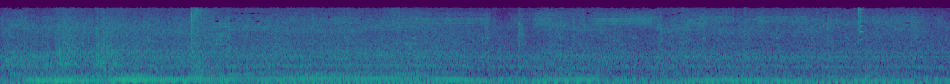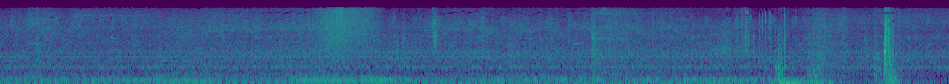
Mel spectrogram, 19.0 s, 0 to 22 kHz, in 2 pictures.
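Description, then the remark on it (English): A car engine hums steadily while driving around to park at the back of the station, its low pitch rising and dipping as it maneuvers, with a couple of brief knocks near the end and no talking. “10 4, I'm gonna just park around back.”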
